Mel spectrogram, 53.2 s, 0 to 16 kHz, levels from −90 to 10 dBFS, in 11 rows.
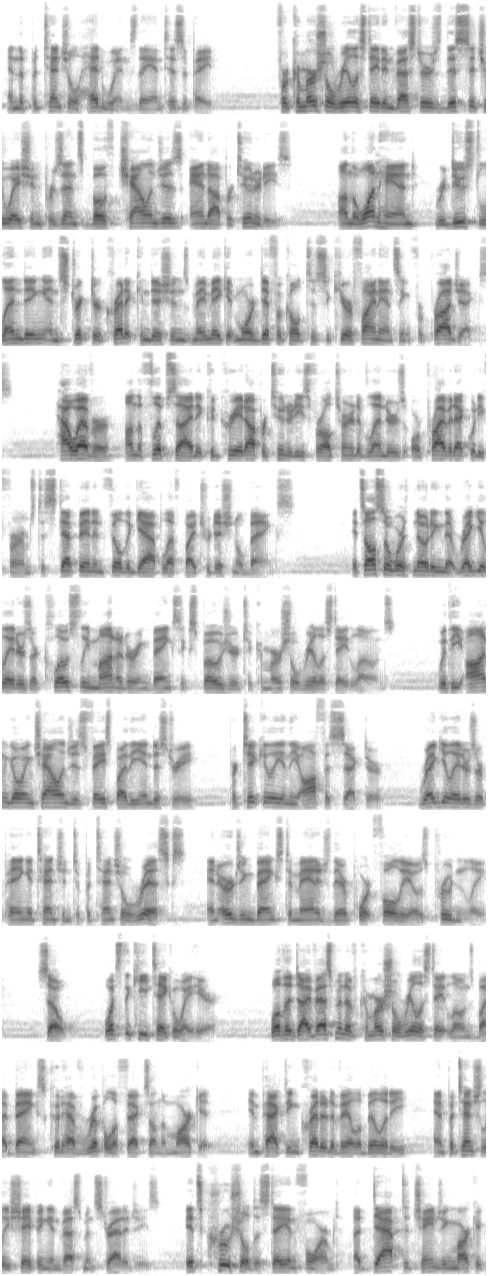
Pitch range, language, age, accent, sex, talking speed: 115-140 Hz, English, 30-49, American, male, 170 wpm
